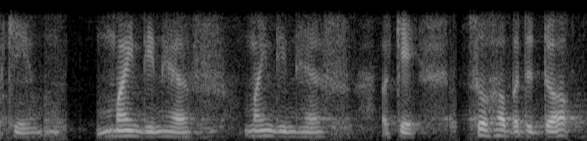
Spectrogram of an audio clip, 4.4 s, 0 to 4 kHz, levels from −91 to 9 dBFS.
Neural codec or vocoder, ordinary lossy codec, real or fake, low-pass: none; none; real; 3.6 kHz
